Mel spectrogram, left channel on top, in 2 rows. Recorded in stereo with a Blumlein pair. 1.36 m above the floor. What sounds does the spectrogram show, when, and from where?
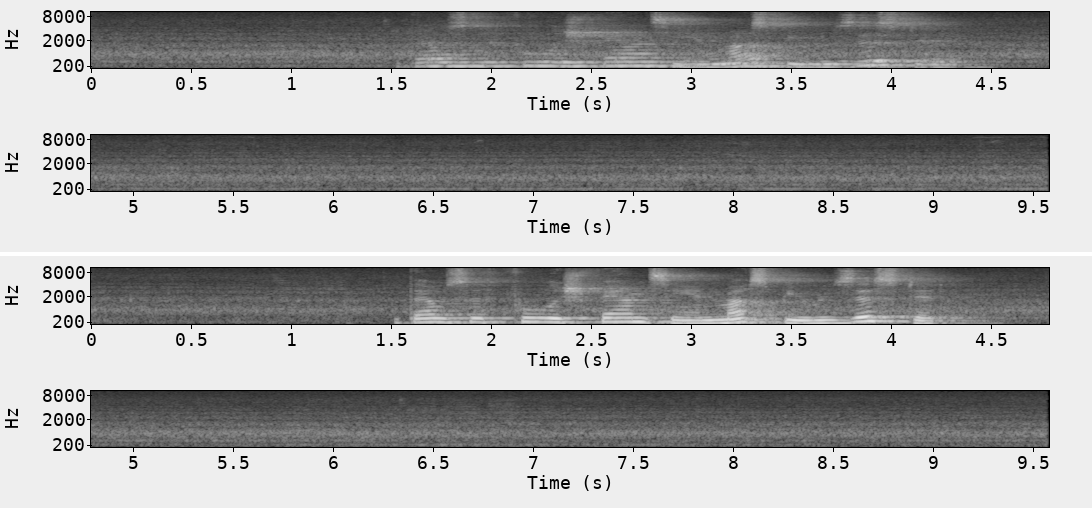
1.5 s a woman speaking: 45° right, 0.6 m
